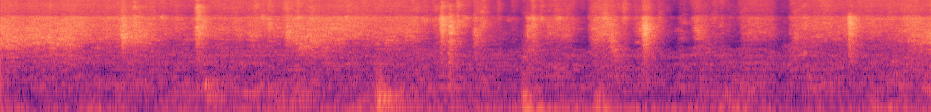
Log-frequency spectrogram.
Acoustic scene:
restroom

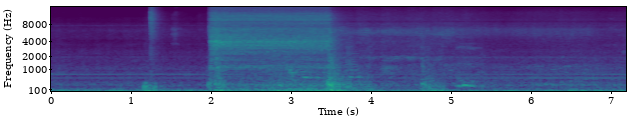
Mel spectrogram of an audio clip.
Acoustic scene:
subway train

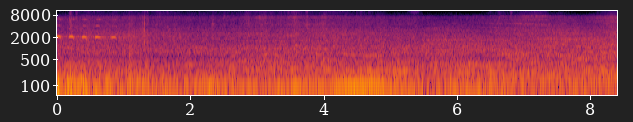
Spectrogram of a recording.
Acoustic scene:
street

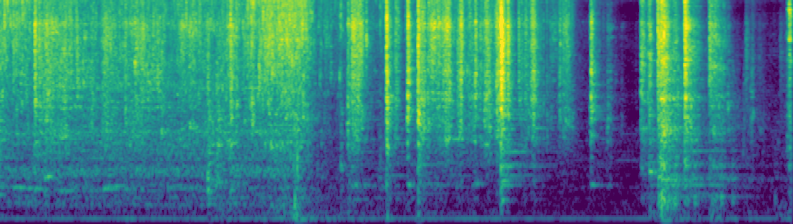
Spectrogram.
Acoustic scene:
kitchen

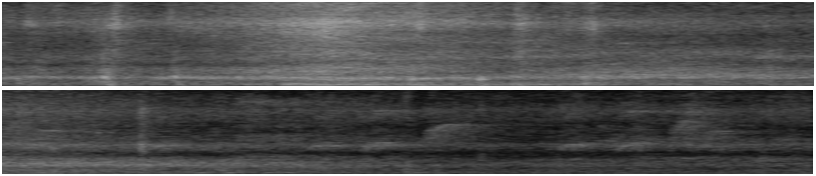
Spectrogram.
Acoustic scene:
residential area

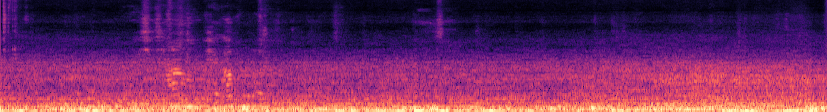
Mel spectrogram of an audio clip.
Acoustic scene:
car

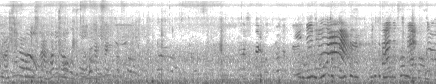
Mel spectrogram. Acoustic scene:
residential area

